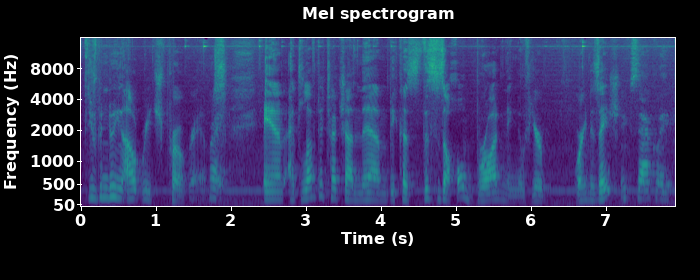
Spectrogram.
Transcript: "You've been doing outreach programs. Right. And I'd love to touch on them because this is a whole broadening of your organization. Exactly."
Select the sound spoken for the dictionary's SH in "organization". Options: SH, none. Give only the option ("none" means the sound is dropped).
none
